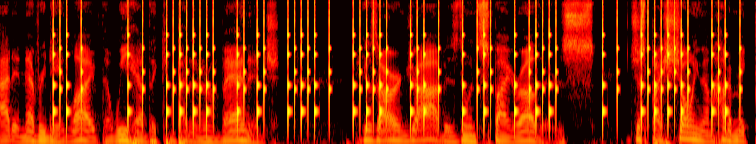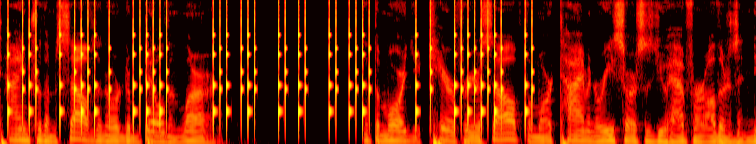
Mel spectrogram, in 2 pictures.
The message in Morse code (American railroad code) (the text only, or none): A THOUSAND THANKS FOR THE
